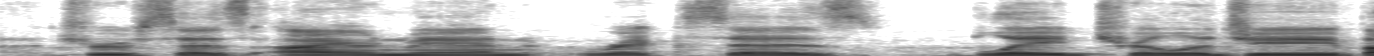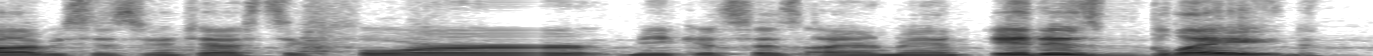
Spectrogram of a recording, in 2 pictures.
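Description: A man speaks in a normal speaking voice at a moderate pace, pitched in the middle range. His intonation stays fairly even, with hardly any pauses. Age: 30s. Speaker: podcast host running a trivia game. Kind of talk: trivia quiz hosting. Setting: video call.

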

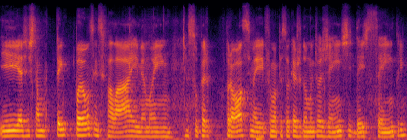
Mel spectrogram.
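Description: A man's medium-pitched voice at a moderate pace, flat and monotone in intonation, with audible room echo. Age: 20s. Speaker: civil servant. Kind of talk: interview.

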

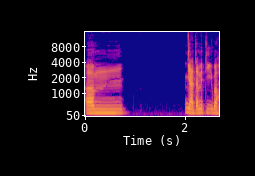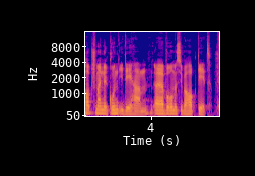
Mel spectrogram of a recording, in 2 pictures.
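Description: A man speaks at a fairly high pitch with ordinary pitch variation and a moderate pace. The recording is very clean, with a silent background. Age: 20s. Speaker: podcast co-host, formation dancer, student. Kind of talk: casual chat. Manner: halting.

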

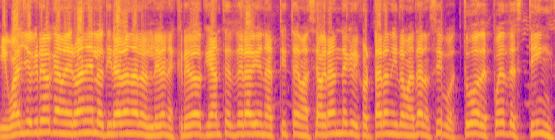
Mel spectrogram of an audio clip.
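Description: A man's very fast, high-pitched delivery in a Chilean accent, with hardly any pauses and fairly even intonation. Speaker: podcast host. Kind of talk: casual chat.

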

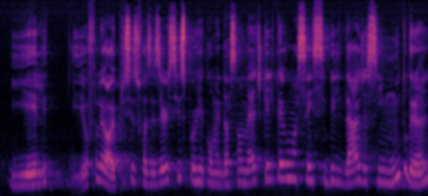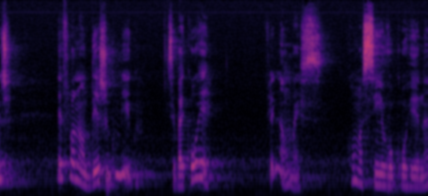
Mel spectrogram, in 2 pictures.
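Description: Pausing long and often, a woman with a medium pitch swings very widely in pitch, heard with audible room echo and noticeable background noise. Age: 50s. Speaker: amateur marathon runner. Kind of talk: interview.

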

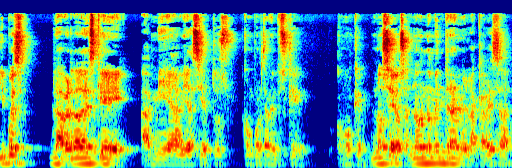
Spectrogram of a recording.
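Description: In a room with audible echo, a man with a Mexican accent speaks fairly slowly in a flat, monotone way. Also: medium pitch for a man. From Mexico, Querétaro. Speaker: law student. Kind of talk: casual chat. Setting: on location outside the studio. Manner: halting.

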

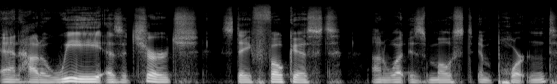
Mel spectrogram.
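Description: In a very clean recording with a silent background, a man with a fairly low pitch speaks very slowly in a monotone, flat intonation. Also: dry, close sound with no echo. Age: 40s. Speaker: pastor. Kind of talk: casual chat.

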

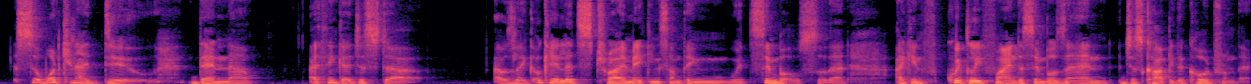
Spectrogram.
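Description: A man with a medium pitch and a somewhat breathy voice talks at a moderate pace with ordinary pitch variation. The recording is very clean, with a silent background. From India. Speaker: app developer. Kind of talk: casual interview. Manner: halting, many fillers and restarts.

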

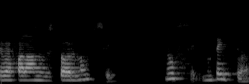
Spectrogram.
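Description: At a very fast pace, a woman speaks in a dark, mellow tone with ordinary pitch variation. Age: 40s. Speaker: software engineer and tech community founder. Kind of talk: casual chat. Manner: animated.

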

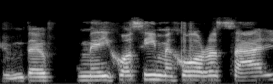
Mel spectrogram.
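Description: Her pitch rests in the medium range. The woman speaks very slowly. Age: 20s. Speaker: guest with ataxia sharing life story. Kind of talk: testimony.

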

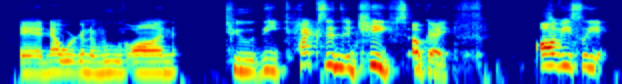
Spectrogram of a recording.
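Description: A woman's animated, bright and sharp voice with lively intonation, in a very clean recording with a silent background. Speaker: sports podcaster. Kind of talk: casual commentary monologue.

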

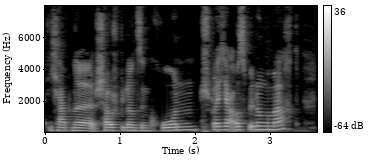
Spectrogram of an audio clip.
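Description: At a fairly slow pace, a woman talks with a fairly low pitch and fairly even intonation. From US (Texas) then Germany. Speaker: podcast co-host. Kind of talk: casual chat.

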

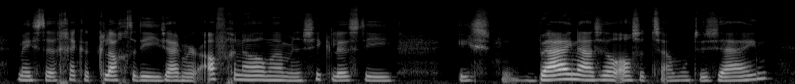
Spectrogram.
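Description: A woman speaks at a very slow pace with fairly even intonation in a very clean recording with a silent background. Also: medium pitch for a woman. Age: 30s. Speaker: podcast host. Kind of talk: personal narrative. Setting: in person, face to face.

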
